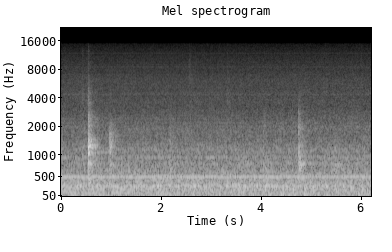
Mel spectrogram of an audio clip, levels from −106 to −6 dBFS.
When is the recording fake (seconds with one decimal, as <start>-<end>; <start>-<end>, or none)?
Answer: 0.9-3.6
